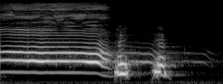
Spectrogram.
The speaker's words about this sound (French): Mais voilà Socrate, le chien des voisins, qui déboule en aboyant. Il fonce droit sur le chaton.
